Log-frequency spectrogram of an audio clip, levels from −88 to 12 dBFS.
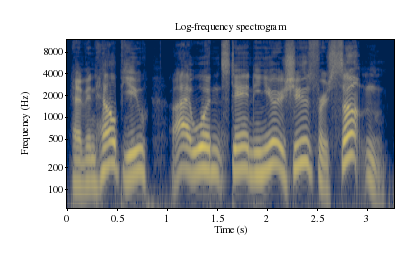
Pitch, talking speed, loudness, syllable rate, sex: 170 Hz, 200 wpm, -17 LUFS, 4.8 syllables/s, male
